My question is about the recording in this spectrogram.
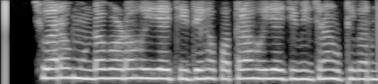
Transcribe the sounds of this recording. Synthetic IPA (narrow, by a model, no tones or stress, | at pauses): t͡ʃʰuaɾɔmuɳɖɔbɔɽɔɦojd͡ʒajt͡ʃʰid̪eɦɔpɔt̪ɭaɦojd͡ʒajt͡ʃʰibint͡ʃɔɽ̃auʈʰibaɾu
